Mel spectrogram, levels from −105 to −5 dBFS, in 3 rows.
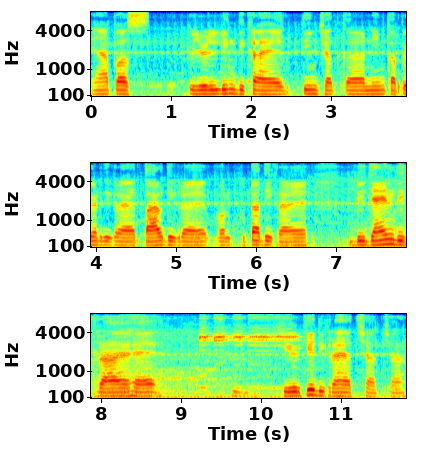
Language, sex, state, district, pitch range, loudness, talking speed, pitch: Hindi, male, Chhattisgarh, Balrampur, 125-140 Hz, -20 LUFS, 165 wpm, 135 Hz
